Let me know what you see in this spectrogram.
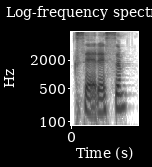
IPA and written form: ˈksɛres (xeres)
